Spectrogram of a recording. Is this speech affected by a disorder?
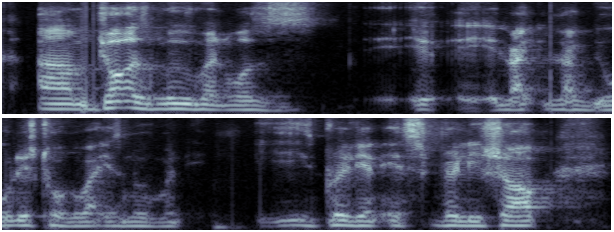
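No.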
